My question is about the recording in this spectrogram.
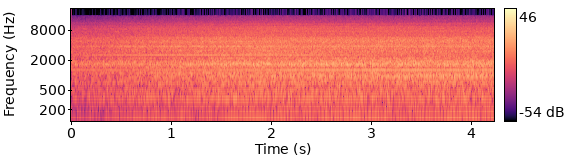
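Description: Diode laser engraver framing a square: its stepper motors drive the head along the outline over the steady whirr of the machine's fan, the sound slowly growing louder.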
